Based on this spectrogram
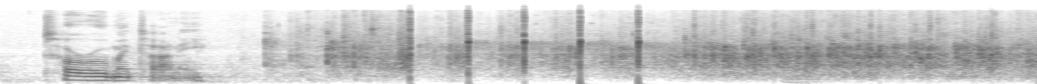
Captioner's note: applause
